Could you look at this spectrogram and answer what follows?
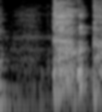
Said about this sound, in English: that was a cough. I even heard that, even though you pressed your panic button.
